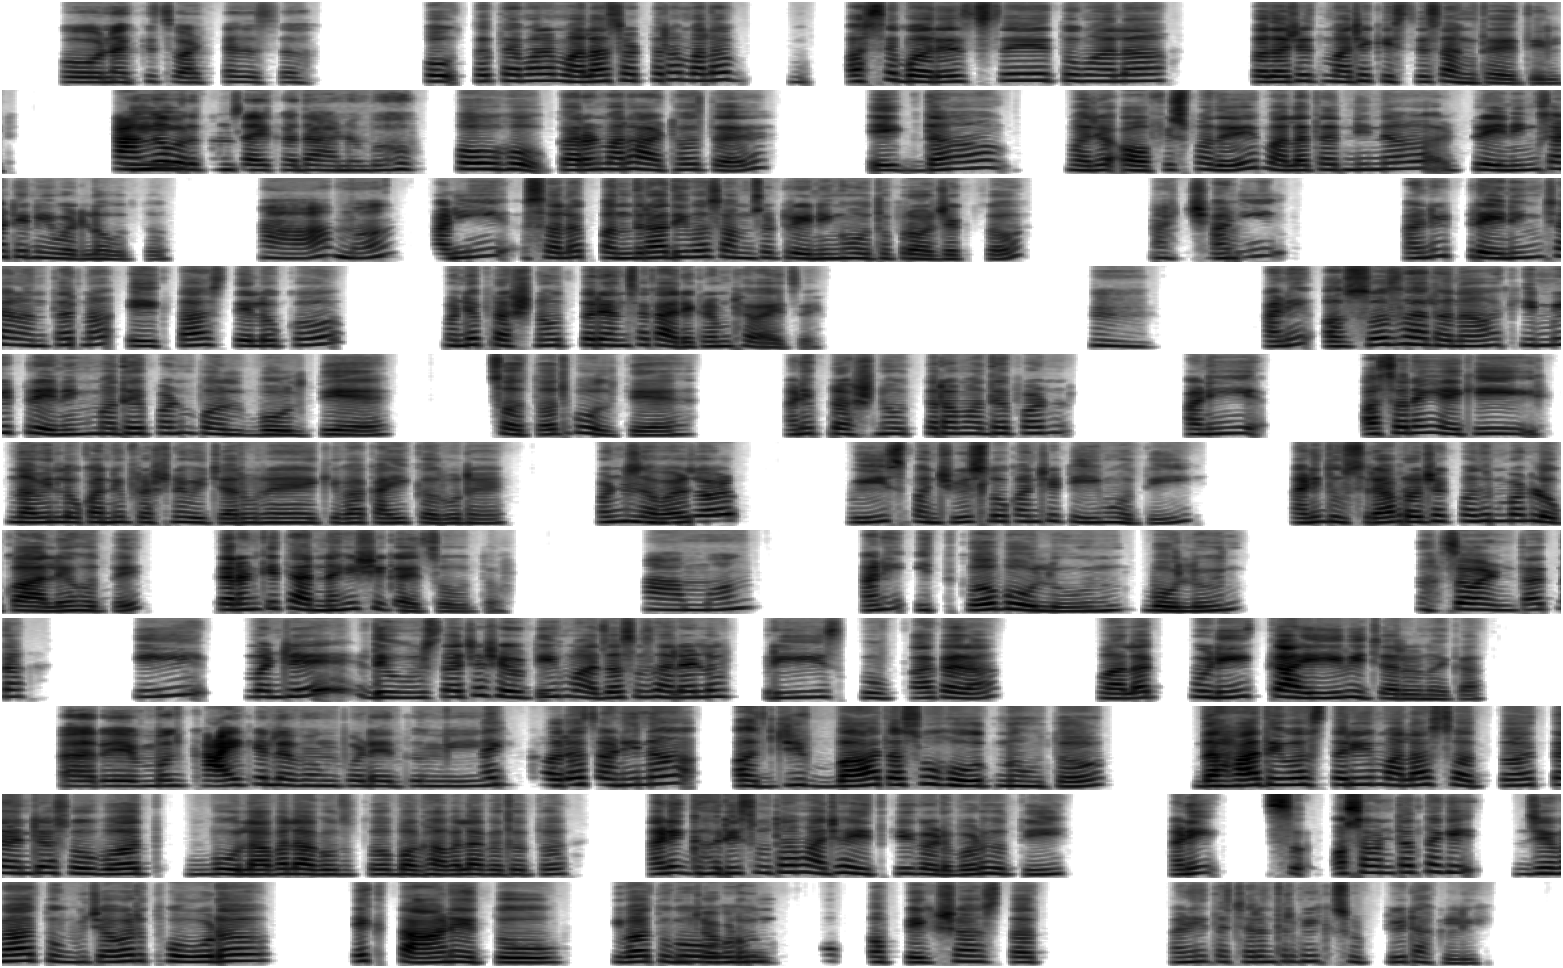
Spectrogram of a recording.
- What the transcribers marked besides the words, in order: tapping; other background noise; in English: "टीम"; laughing while speaking: "असं म्हणतात ना"
- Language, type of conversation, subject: Marathi, podcast, कधी एकांत गरजेचा असतो असं तुला का वाटतं?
